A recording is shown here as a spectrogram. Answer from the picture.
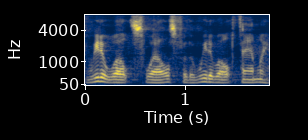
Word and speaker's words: Wediwelt: But luckily, the swells there, pronounced Wiedewelt swells for the Wiedewelt family who formerly owned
